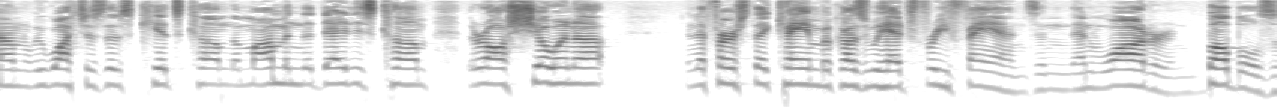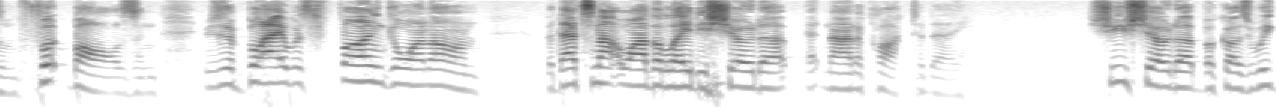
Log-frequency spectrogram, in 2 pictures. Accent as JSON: {"language": "English", "region": "Mississippi", "country": "United States", "tie": "born or raised there", "said": "I was raised in Mississippi."}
